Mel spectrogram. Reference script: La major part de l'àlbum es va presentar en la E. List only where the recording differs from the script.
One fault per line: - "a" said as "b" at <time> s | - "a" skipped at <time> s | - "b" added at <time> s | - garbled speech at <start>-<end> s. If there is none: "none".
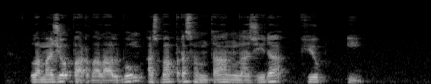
- "gira Cube" added at 2.6 s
